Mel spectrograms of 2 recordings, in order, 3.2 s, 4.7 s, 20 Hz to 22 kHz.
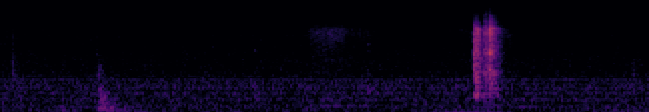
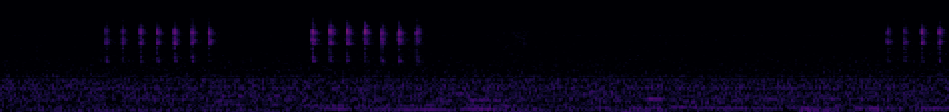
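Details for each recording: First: Canon 7D DSLR in a quiet recording studio, measured at 53 dB at 3 feet, louder than the Fuji X-Pro1: a single sharp, crisp double click of mirror and shutter. Normal DSLR shutter sound. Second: Fuji X-Pro1 in a low-light recording studio, camera 3 feet from a sound pressure meter that barely registers (occasionally 53 dB): faint bursts of rapid high ticking, six or seven clicks each, over quiet room hiss. Lens aperture chatter.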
